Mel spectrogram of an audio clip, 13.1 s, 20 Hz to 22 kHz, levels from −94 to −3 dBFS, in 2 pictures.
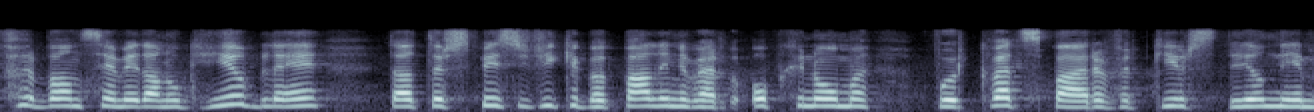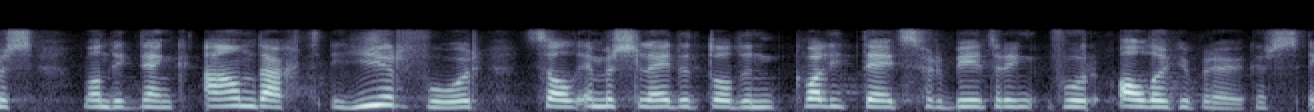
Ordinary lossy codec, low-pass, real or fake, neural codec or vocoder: none; 7.2 kHz; fake; codec, 16 kHz, 0.8 kbps, ZipCodec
